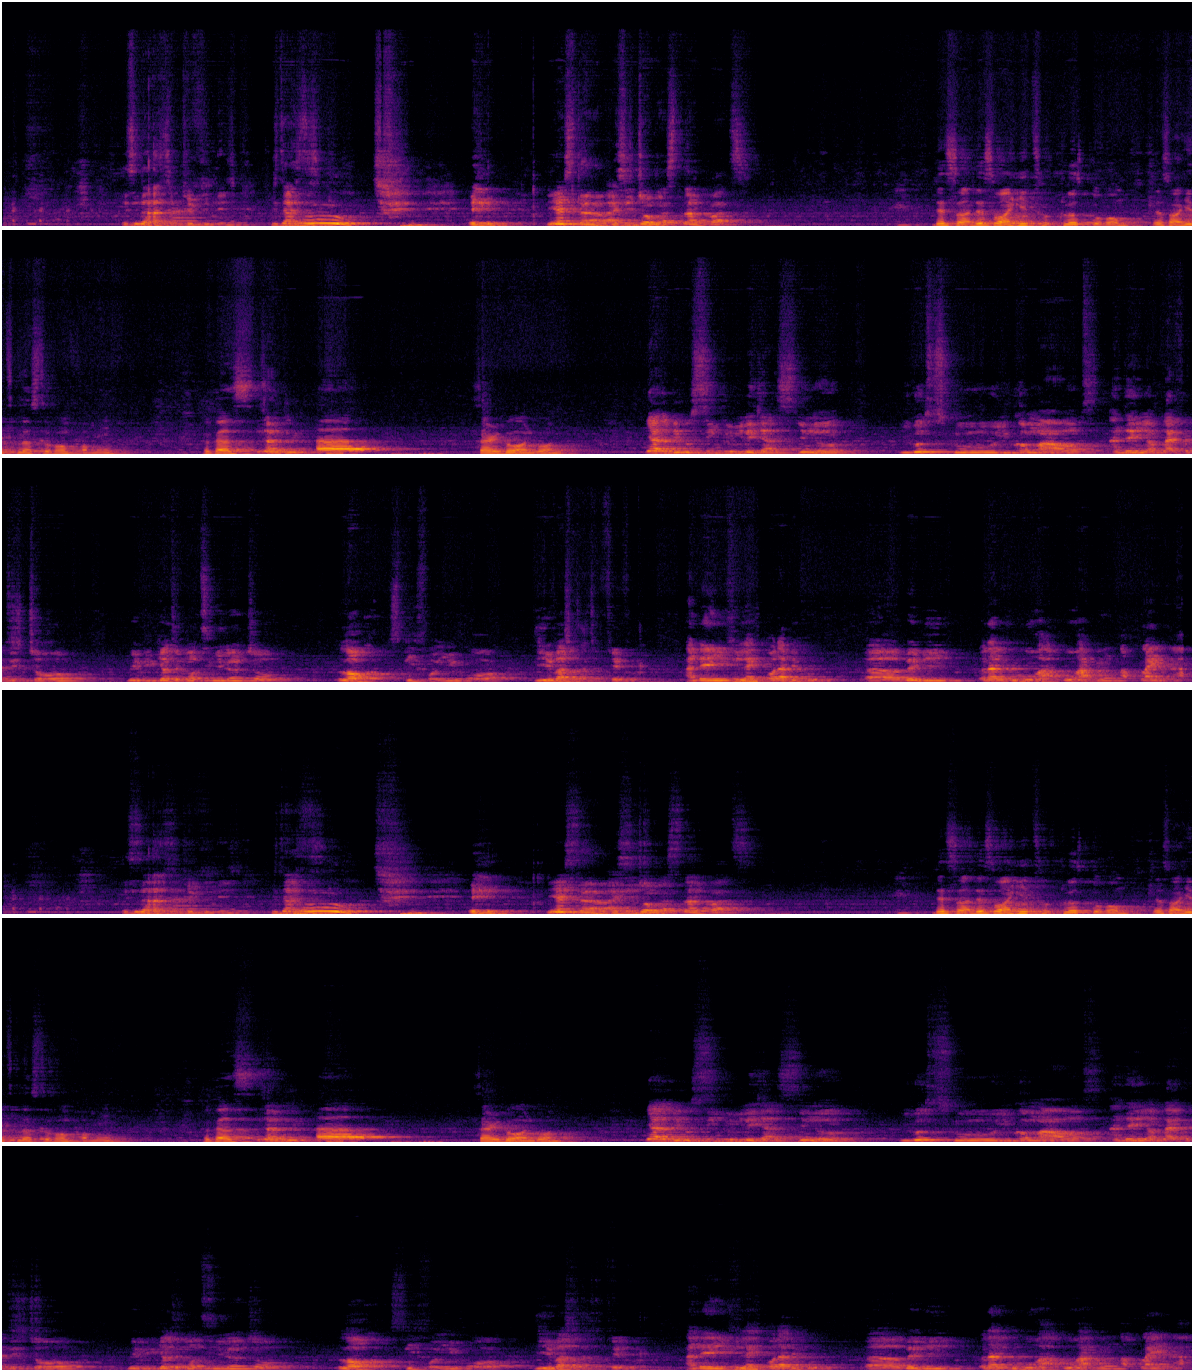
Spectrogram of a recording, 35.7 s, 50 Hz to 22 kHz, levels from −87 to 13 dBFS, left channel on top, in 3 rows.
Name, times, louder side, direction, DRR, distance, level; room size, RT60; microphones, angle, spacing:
voice 1, 1.2-2.3 2.7-3.2 3.8-4.1 4.7-5.0 5.4-7.3 10.1-10.3 14.4-14.9 18.3-20.3 20.9-22.7 23.0-24.5 25.1-26.6 27.2-27.5 27.8-28.7 29.1-30.0 30.6-32.0 32.4-33.3 33.6-35.6, left 2 dB, 80° left, 4 dB, 3.2 m, -25 dB
voice 2, 3.0-3.5 9.0-9.1 9.3-13.0 13.9-14.3 15.0-15.5 16.7-17.5 31.2-31.4, left 2 dB, 35° left, 7 dB, 1.2 m, -19 dB
26.0 x 14.0 x 9.0 m, 1.1 s
head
